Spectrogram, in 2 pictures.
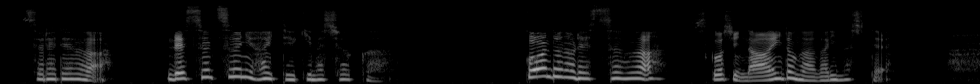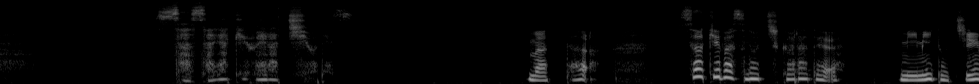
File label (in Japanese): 左右交互囁きフェラチオ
